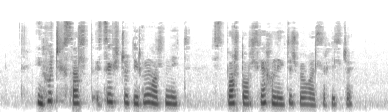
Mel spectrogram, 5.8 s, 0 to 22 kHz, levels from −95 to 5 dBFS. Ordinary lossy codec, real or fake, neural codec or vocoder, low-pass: AAC, 32 kbps; real; none; 10.8 kHz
